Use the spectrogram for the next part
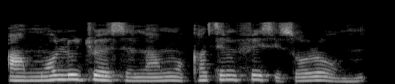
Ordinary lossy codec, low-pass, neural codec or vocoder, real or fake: AAC, 32 kbps; 7.2 kHz; none; real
